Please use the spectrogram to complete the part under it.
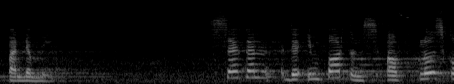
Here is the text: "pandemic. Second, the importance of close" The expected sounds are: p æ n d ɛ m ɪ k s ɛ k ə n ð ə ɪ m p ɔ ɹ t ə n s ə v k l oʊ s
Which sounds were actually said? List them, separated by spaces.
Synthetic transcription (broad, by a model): p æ n d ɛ m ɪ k s ɛ k ə n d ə ɪ m p ɔ ɹ t ə n s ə f k l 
